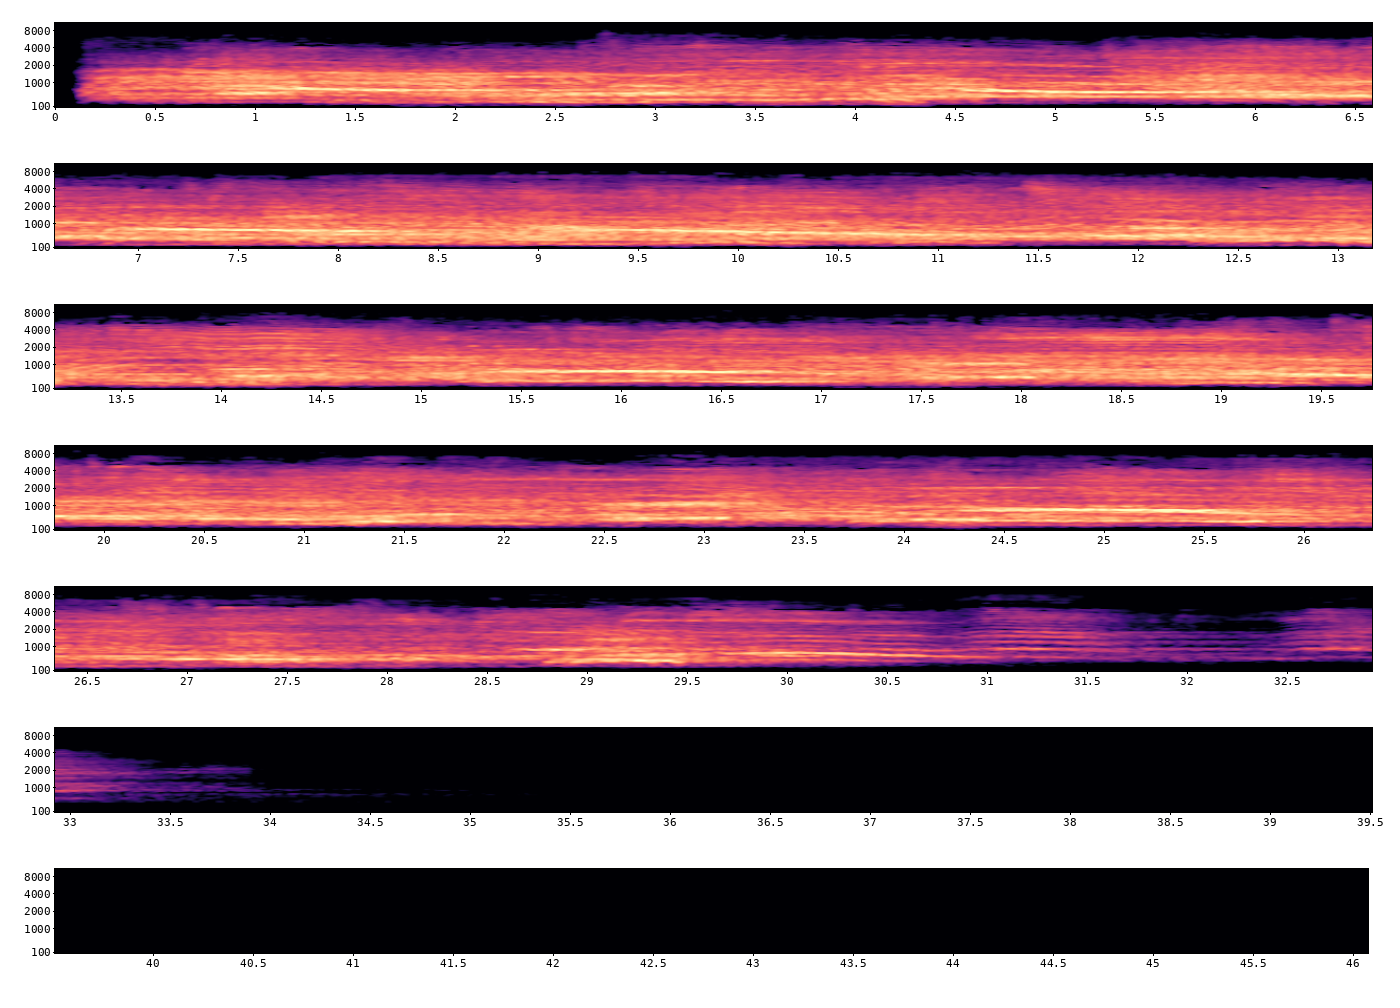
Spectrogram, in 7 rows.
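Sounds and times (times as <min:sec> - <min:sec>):
horrible screams of souls trapped in hell: 0:00.1 - 0:34.0.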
